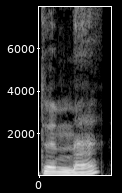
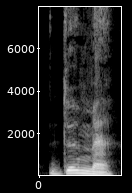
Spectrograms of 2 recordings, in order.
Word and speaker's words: demain: And it's really important that you try to get that nasal sound at the end of demain. Demain. Demain. Demain. Très bien. It's not à demain and then leave it open. You've got to finish it off with a nasal sound.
